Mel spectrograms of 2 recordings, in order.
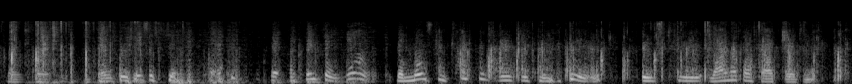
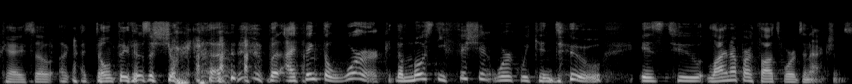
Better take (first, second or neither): second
